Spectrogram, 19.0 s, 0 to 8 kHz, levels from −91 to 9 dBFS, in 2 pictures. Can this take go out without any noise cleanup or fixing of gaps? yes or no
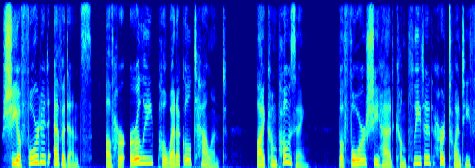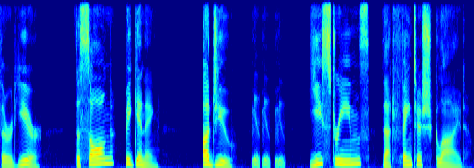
no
